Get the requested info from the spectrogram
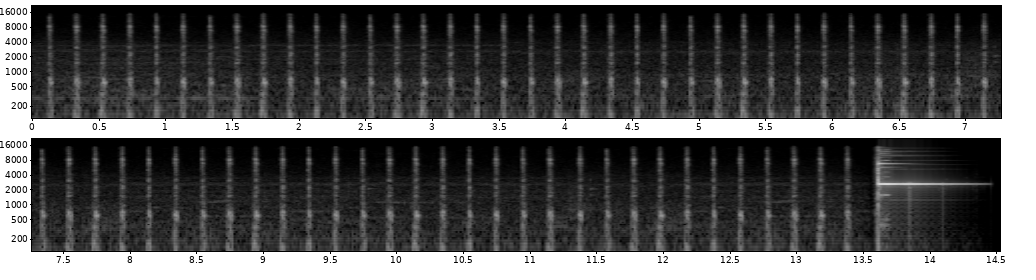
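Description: Countdown timer sound effect: even clock-like ticks, about four to five a second, ending in a single bright ding that marks the reveal of the correct answer.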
